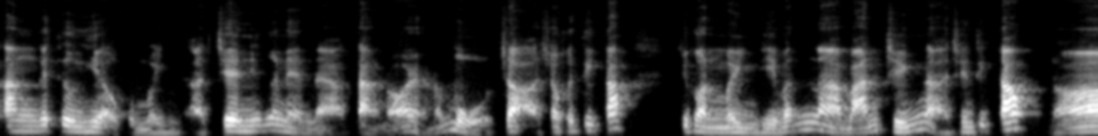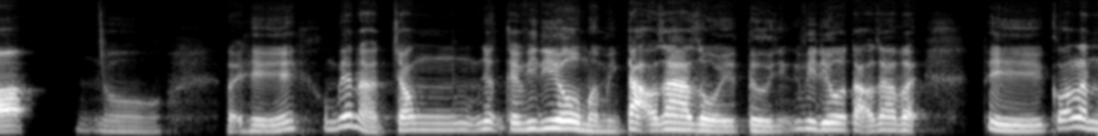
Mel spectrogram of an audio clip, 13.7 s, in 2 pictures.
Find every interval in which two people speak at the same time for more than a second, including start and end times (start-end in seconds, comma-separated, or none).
none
